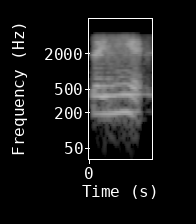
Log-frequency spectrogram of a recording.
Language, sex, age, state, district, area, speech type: Manipuri, other, 45-60, Manipur, Imphal West, urban, conversation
